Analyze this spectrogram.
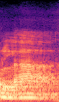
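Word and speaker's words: لا: Kemudian la itu sering kita dengar orang bilang la, ya, seolah-olah ada hamzahnya di belakang, ya. Yang benar itu la sebenarnya. Kalau kita ketemu di Al-Quran bacanya la, ya. Kalau ngomong sehari-hari la nggak apa-apa, orang paham, ya, la. Yang penting tahu nggak ada hamzah di situ.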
